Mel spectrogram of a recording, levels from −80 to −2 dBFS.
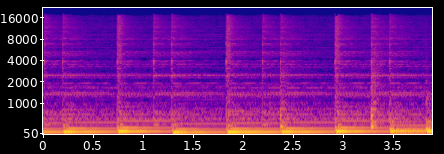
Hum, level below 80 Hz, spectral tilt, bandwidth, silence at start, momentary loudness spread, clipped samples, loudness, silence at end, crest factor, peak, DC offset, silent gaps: none; -30 dBFS; -7 dB/octave; 17.5 kHz; 0 s; 5 LU; under 0.1%; -18 LUFS; 0 s; 14 dB; -2 dBFS; under 0.1%; none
